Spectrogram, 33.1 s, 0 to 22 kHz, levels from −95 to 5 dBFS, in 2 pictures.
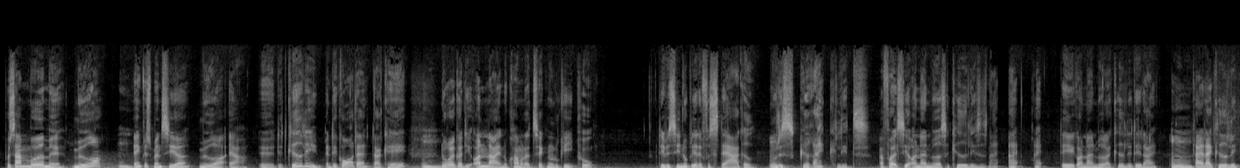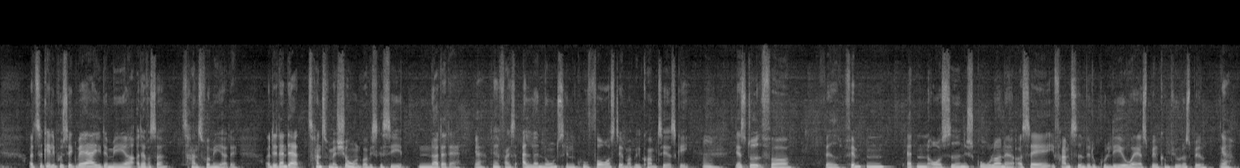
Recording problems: rain or running water; faint; throughout; 25 dB below the speech

